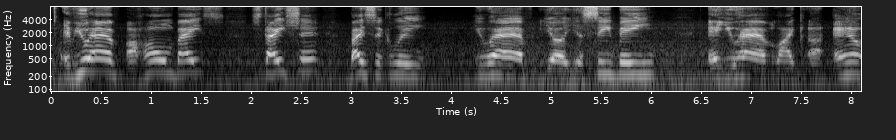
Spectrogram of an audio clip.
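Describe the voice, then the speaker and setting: A man speaks in a high voice for a man. Noticeable background noise runs underneath. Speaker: truck driver and vlogger. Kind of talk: casual storytelling vlog. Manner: hesitant, many fillers.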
